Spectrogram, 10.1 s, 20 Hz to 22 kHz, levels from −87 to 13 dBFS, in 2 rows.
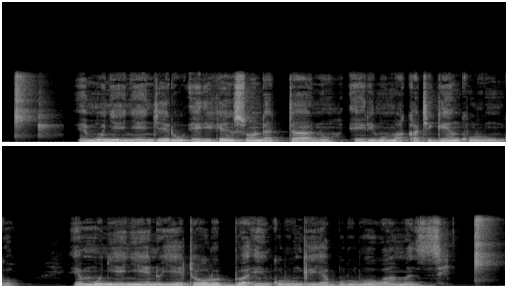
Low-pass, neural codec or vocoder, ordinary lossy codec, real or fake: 10.8 kHz; none; none; real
